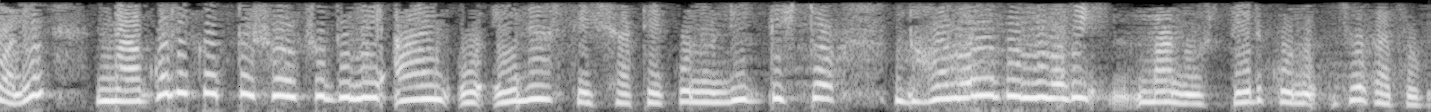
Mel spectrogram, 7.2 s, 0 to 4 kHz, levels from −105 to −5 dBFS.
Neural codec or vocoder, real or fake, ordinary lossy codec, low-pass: none; real; AAC, 16 kbps; 3.6 kHz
